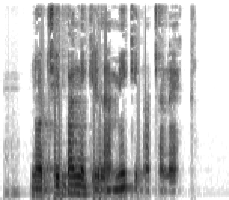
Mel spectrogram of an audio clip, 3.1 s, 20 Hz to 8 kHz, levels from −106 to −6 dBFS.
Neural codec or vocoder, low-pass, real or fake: none; 7.2 kHz; real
